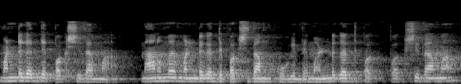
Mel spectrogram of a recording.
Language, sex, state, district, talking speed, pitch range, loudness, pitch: Kannada, male, Karnataka, Shimoga, 105 wpm, 135-150 Hz, -18 LUFS, 145 Hz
